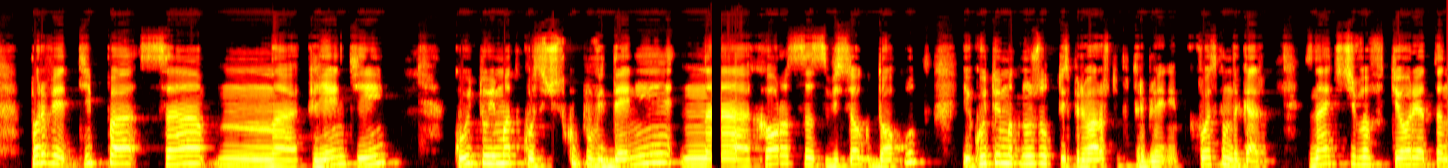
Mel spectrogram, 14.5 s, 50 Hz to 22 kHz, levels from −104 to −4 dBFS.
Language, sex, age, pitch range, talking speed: Bulgarian, male, 20-39, 135-170 Hz, 125 wpm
